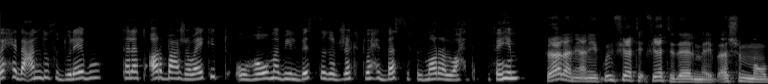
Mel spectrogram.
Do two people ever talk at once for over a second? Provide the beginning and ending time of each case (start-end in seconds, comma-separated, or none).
none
